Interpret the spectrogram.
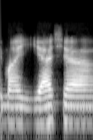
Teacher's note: Kemudian may itu didengungkan gunah ditahan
